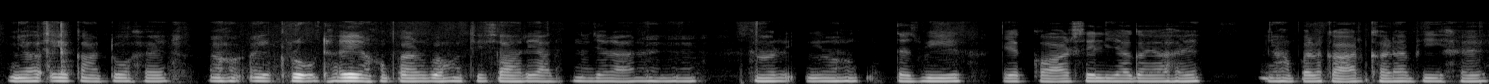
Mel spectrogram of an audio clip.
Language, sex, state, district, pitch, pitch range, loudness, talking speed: Hindi, male, Chhattisgarh, Kabirdham, 150 Hz, 145-155 Hz, -23 LUFS, 135 wpm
